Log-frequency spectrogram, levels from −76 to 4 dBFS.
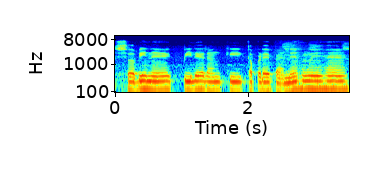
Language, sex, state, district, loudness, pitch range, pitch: Hindi, male, Punjab, Fazilka, -15 LUFS, 120-130 Hz, 125 Hz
